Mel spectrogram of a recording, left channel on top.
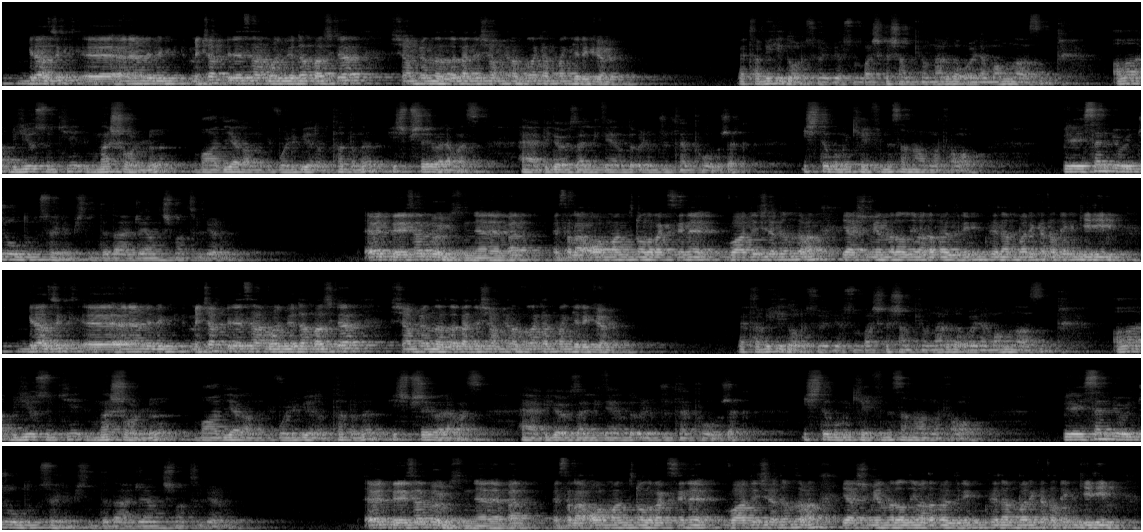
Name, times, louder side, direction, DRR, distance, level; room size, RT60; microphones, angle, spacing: voice 1, 0.1-6.1 26.4-34.1, equal, 10° right, -4 dB, 5.9 m, -26 dB
voice 2, 7.3-10.8 11.1-18.8 19.4-21.6 22.0-25.1, left 1 dB, 25° left, 0 dB, 1.6 m, -29 dB
20.0 x 12.0 x 3.6 m, 1.0 s
head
